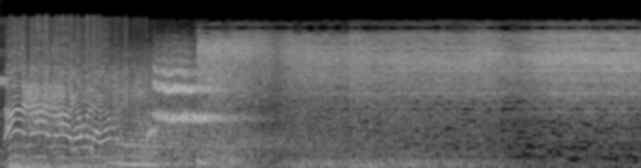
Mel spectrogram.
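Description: Car tyres squealing in a skid, the pitch wavering up and down for about two seconds, then giving way to a steady noisy hiss for the rest.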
